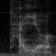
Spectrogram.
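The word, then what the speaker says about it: tire: 아닌 거 같죠 맞아요 아이어예요 그럼 타이어 타이어 타이어 그죠 타이어음 자동차 타이어가 있는 거 같아요 그까 귿 바람에 a a i 어가 붙었으니까 타이어 바름을 살짝 집어넣어요 걔네들이 바음 굉장히 좋아하시는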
